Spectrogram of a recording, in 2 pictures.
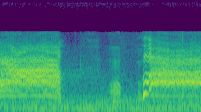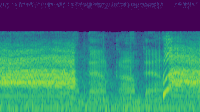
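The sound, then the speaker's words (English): A voice imitates Broderick screaming inside an ambulance in three loud, strained bursts: a short one, a longer sustained wail, then a brief final cry, separated by quieter breathy pauses. It sounds forceful. “One is Broderick screaming inside of the ambulance. Just, which he does in short bursts.”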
